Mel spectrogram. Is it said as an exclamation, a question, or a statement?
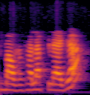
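question. It is said with question intonation. It asks whether to go. "segundo lo hicimos de forma de pregunta"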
